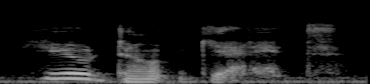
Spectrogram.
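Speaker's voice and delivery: high, soft and slow villain; villainous defiance. Acted. New spawn defies his master.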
